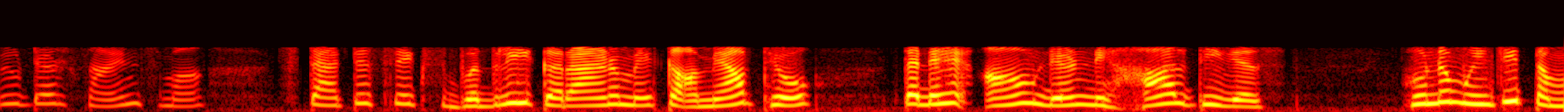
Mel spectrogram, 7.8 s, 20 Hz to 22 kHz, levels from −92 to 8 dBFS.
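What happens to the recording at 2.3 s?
At 2.25 s, just before "बदिली कराइण में", a microphone volume step-up raises the input gain by about 5 dB. Speech and background jump together, seen as a sudden waveform envelope rise.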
